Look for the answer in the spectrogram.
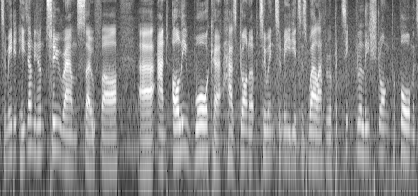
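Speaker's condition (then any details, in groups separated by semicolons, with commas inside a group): No condition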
